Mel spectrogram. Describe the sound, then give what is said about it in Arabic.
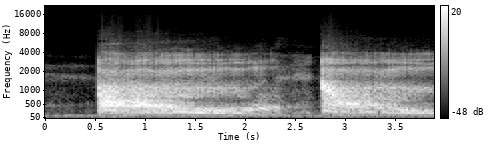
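Two loud lion roars with a growling, rumbling texture: a long one that slowly fades, then a second sharp roar bursting in right after a brief dip, with no talking. “يا اسد يا اسد”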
